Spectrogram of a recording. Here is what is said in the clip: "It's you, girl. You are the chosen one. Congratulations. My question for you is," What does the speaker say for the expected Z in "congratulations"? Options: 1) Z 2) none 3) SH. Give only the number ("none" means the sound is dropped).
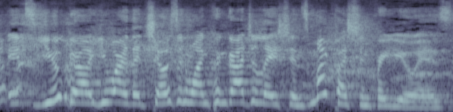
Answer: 1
